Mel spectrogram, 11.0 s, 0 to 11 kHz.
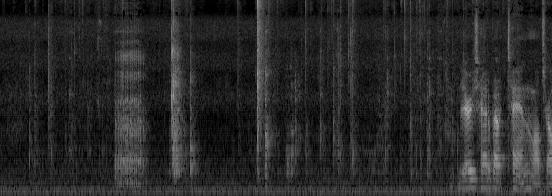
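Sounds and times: parrot call: 0:02.2 - 0:03.1.

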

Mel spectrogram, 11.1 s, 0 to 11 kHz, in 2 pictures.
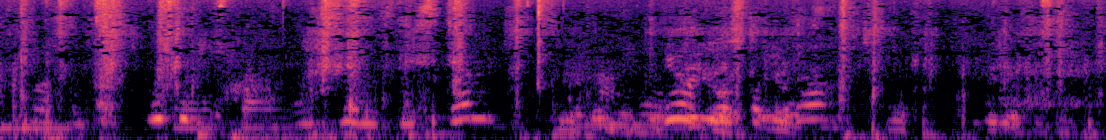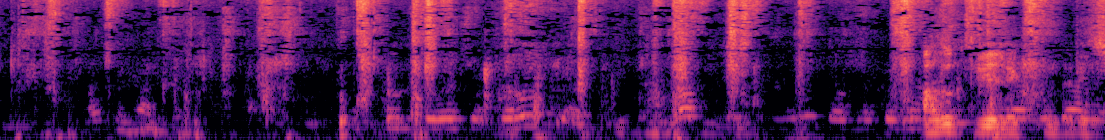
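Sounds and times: footsteps on stone floor: 0:00.0 - 0:11.0
indistinct voices: 0:00.0 - 0:11.0.

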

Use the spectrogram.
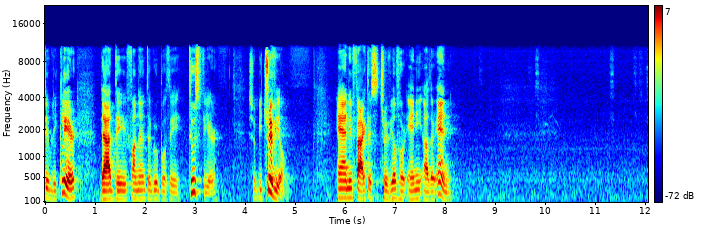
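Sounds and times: writing scratching on board: 0:11.3 - 0:12.0.

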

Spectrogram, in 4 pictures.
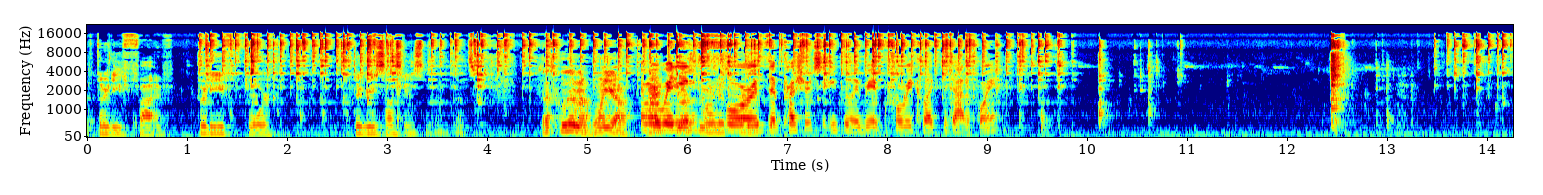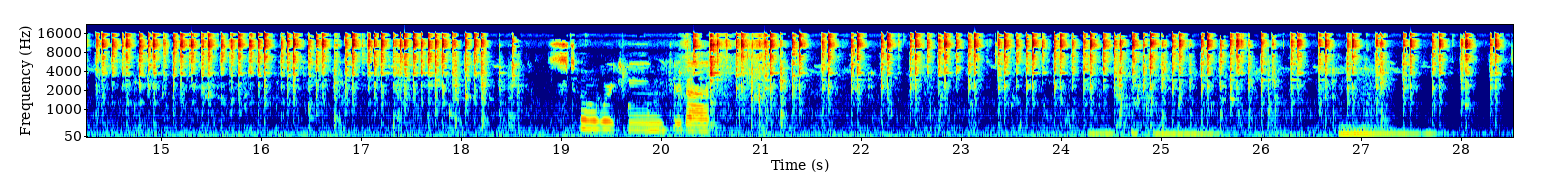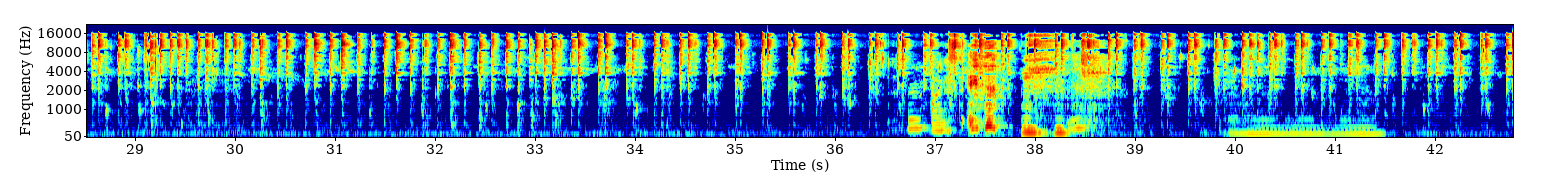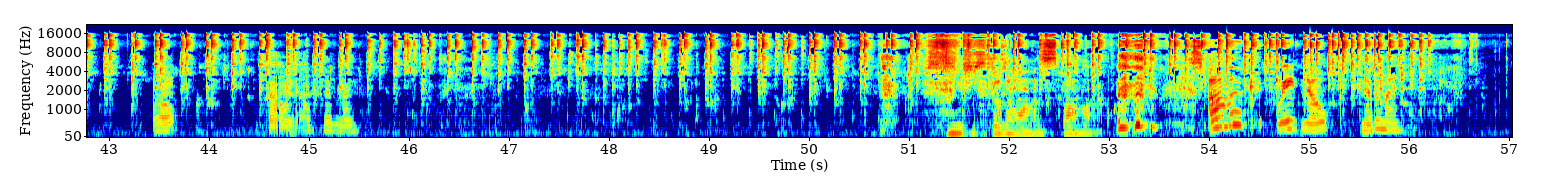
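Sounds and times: low hum: 0:00.0 - 0:29.7, 0:39.9 - 0:41.6
rapid mechanical ticking: 0:00.0 - 0:57.0.

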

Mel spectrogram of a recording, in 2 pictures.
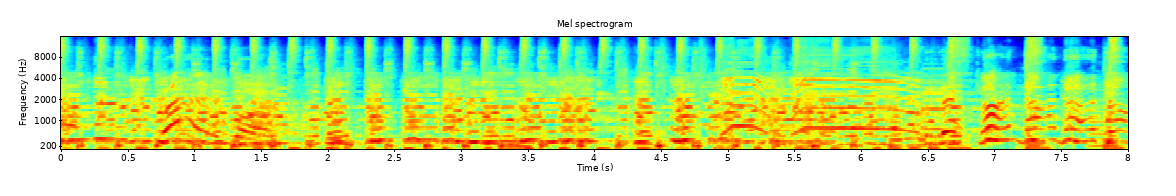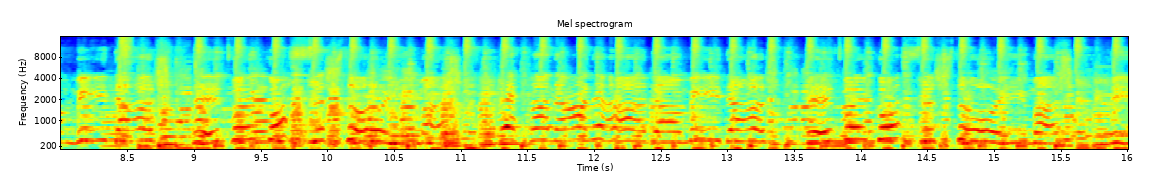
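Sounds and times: accordion: 0:00.0 - 0:16.0
electric violin melody: 0:00.0 - 0:16.0
folk band music: 0:00.0 - 0:16.0.

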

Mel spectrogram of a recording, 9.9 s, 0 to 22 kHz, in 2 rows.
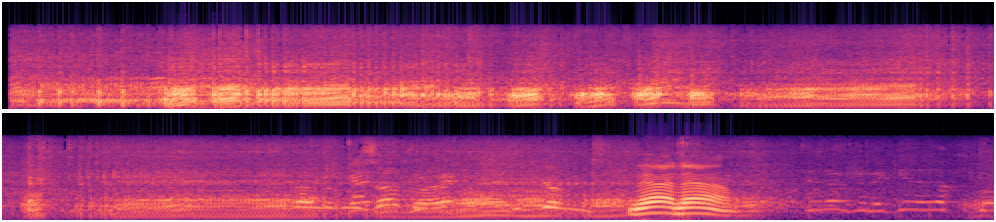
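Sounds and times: dirt bike engine revving: 0:00.1 - 0:09.0.

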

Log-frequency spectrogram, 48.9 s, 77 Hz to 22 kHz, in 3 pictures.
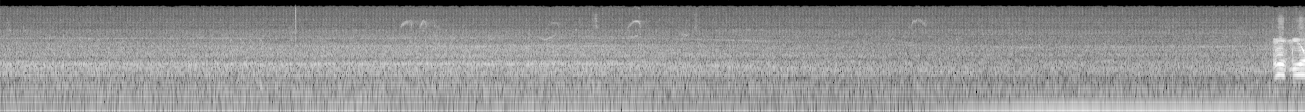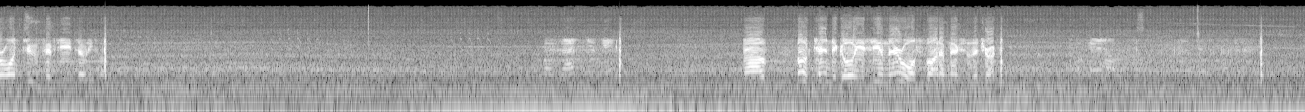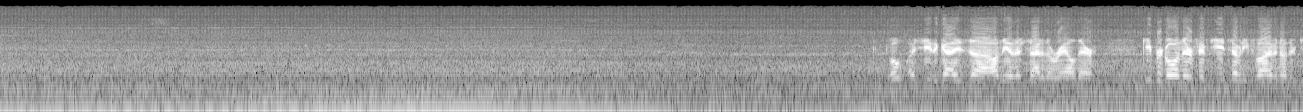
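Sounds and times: diesel locomotives rumbling: 0:00.0 - 0:48.9
tinny radio chatter: 0:15.9 - 0:17.8, 0:23.0 - 0:24.2, 0:25.6 - 0:28.9, 0:29.6 - 0:32.2, 0:43.5 - 0:48.9.

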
